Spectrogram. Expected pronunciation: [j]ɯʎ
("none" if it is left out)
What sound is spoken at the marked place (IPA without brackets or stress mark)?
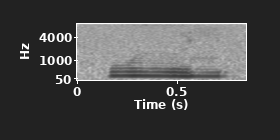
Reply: w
